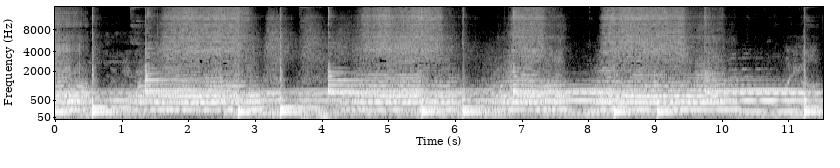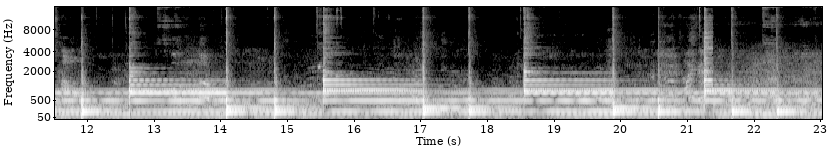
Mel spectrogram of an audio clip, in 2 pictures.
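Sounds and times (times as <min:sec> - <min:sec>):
cymbals clashing: 0:00.0 - 0:23.0
gongs ringing: 0:00.0 - 0:23.0.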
